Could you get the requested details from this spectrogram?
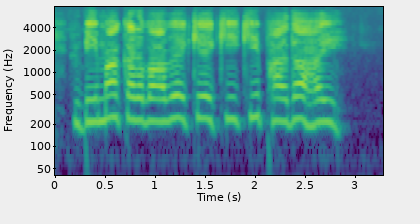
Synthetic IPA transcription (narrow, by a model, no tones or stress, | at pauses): biːmakəɾbaːwekekikipʰaːɪd̪aɦəi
